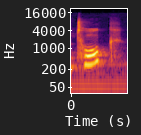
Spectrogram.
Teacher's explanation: you can hear that the the L is actually not pronounced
